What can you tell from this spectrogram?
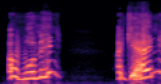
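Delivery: loud, high mock outrage; indignant guys. Guys turn to see mom walk in, loud indignation. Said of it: "they all turn. They're like".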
